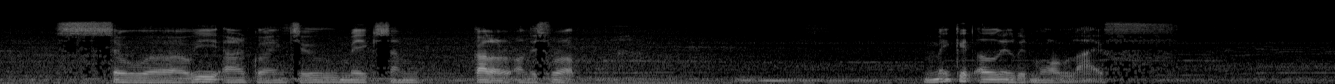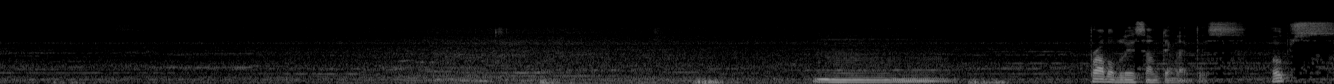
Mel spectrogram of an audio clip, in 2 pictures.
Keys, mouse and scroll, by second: 0.2 click, 1.1-1.6 scroll up 5, 1.6 scroll down 2, 2.3 shift+middle click, 2.7 scroll up 2, 7.2 ctrl+z, 26.2 ctrl+z.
